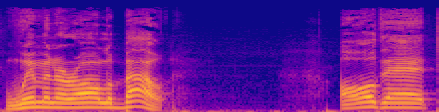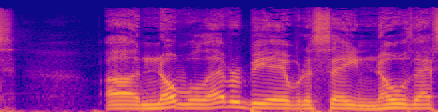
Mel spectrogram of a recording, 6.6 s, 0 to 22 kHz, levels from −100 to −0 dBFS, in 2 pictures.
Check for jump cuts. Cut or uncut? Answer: cut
